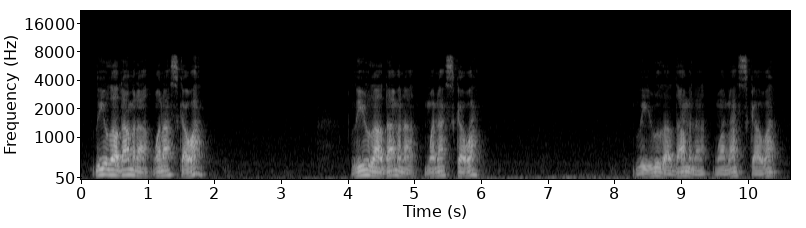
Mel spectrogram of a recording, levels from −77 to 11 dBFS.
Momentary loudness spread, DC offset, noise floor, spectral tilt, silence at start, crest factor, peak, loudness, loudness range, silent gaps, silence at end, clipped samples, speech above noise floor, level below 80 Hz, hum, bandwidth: 11 LU; under 0.1%; -59 dBFS; -7.5 dB/octave; 0.2 s; 20 dB; -4 dBFS; -24 LUFS; 6 LU; none; 0.15 s; under 0.1%; 36 dB; -52 dBFS; none; 7.4 kHz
